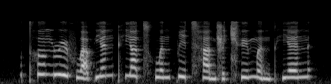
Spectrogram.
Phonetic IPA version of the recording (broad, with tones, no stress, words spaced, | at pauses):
t̪ʰɤ˥ŋɻɻ̩˥˩ fwä̰˨˩ pjɛ˥npʰjä˥˩ t͡sʰwə˧˥n pi˧˥t͡sʰa̰˨˩nʂɻ̩˦t͡ɕʰy˧˥ mə̰˨˩npʰjɛ˥n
